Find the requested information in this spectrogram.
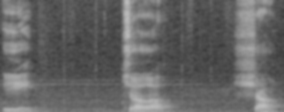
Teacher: ई च श, ये तीनों के तीनों तालु से बोले जाते हैं।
